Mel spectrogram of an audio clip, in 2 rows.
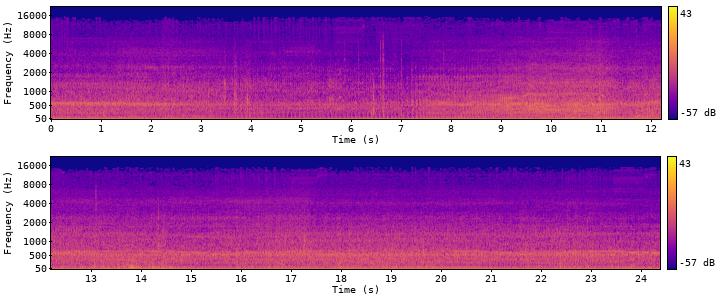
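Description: BMW G 650 GS Sertao's single-cylinder engine running steadily at low speed on a slow ride over a rough gravel track, its pitch wavering slightly, with a single knock partway through.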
